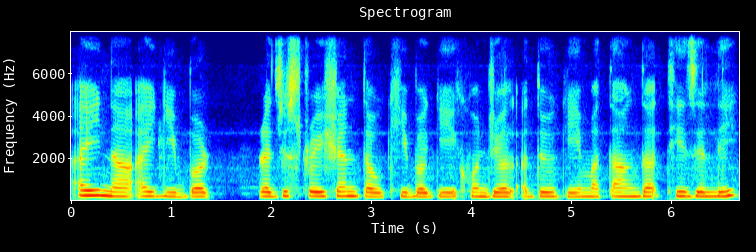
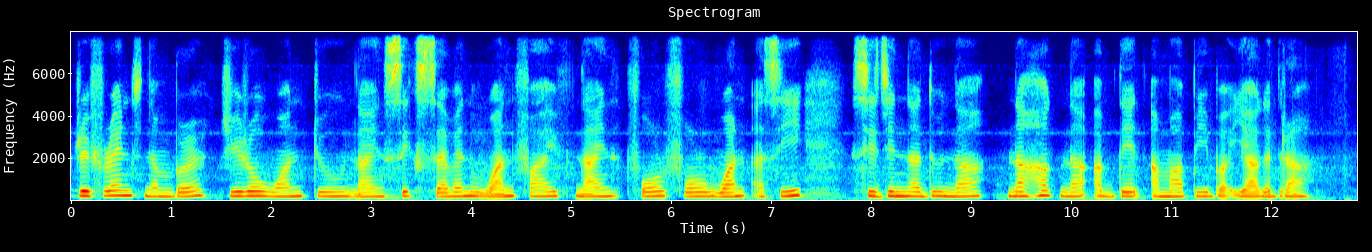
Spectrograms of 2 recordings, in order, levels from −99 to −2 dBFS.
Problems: none marked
